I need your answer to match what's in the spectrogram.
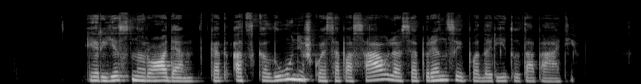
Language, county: Lithuanian, Vilnius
